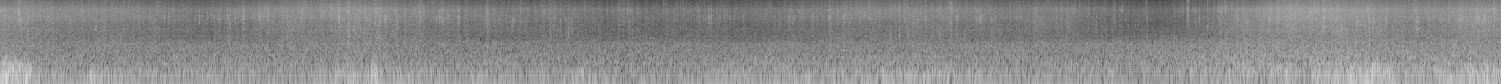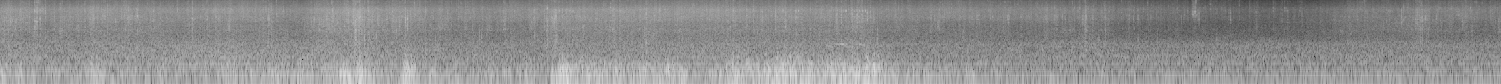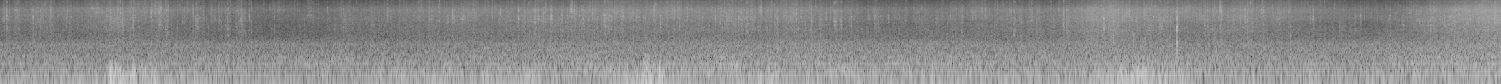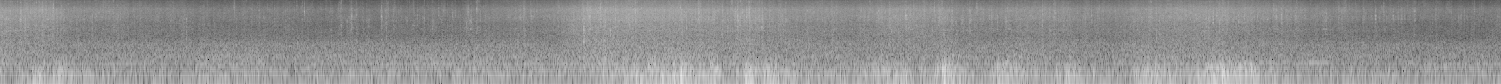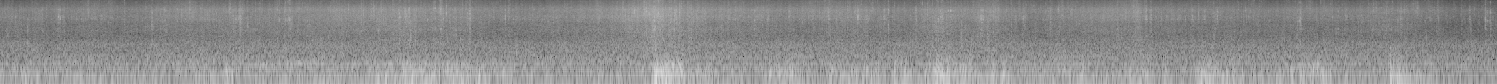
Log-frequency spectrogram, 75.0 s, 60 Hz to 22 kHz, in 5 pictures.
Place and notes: {
  "title": "Quartier des Bruyères, Ottignies-Louvain-la-Neuve, Belgique - Wind",
  "date": "2016-03-14 16:25:00",
  "description": "This is a sunny but windy day. Wind in the arbours, in this quiet district called Bruyères.",
  "latitude": "50.66",
  "longitude": "4.61",
  "altitude": "115",
  "timezone": "Europe/Brussels"
}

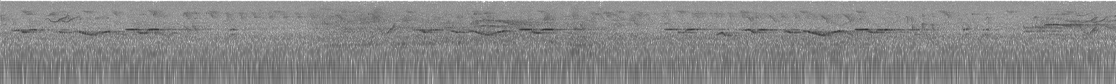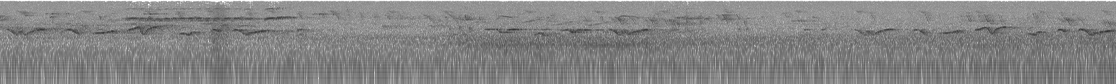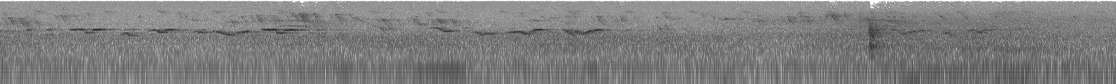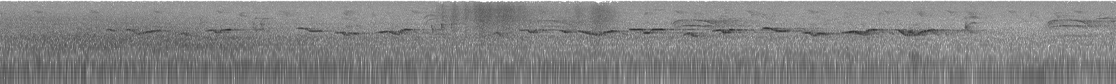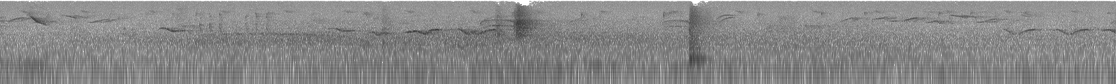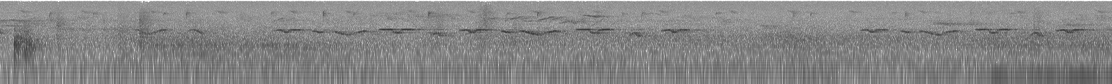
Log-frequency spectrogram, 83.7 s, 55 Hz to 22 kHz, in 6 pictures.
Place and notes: {
  "title": "São Domingos, Niterói - Rio de Janeiro, Brazil - Birds in the area. Pássaros na área.",
  "date": "2012-09-23 04:53:00",
  "description": "Domingo. Acordo de manhã cedo e os pássaros cantam na área. Gravo.\nSunday morning and the birds are singing in the area. I record.",
  "latitude": "-22.90",
  "longitude": "-43.13",
  "altitude": "13",
  "timezone": "America/Sao_Paulo"
}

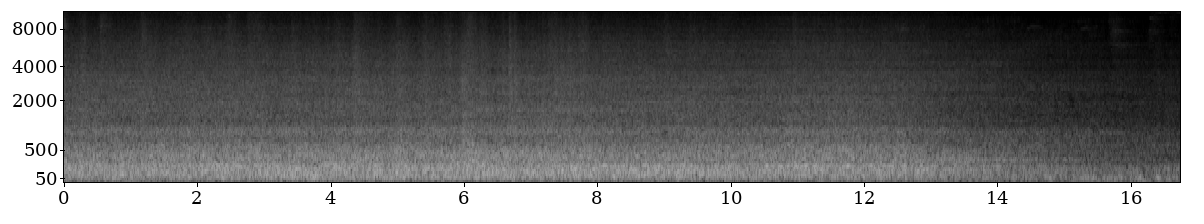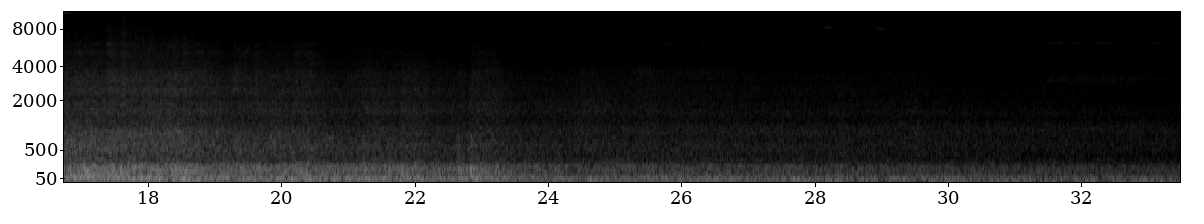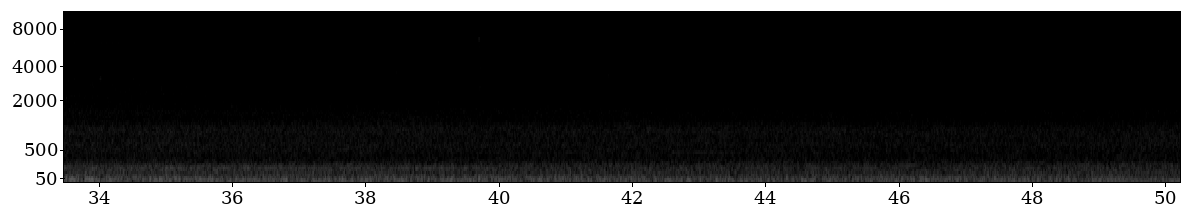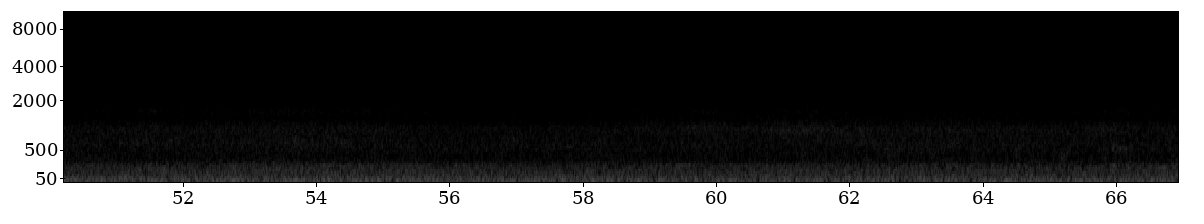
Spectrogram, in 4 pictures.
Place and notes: {
  "title": "Trg 15. aprila, Divača, Slovenia - Passenger and cargo trains",
  "date": "2020-10-09 09:50:00",
  "description": "Passenger and cargo trains on railway Divača, Slovenia. Recorded with Lom Uši Pro, MixPre II.",
  "latitude": "45.68",
  "longitude": "13.96",
  "altitude": "434",
  "timezone": "Europe/Ljubljana"
}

